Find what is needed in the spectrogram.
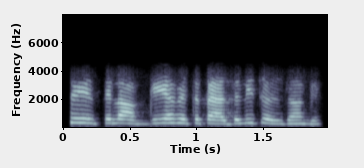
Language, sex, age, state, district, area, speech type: Punjabi, female, 18-30, Punjab, Amritsar, urban, conversation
